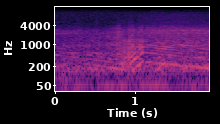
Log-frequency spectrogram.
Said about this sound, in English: Three-wheel racing cars, no less. 500 cc's, 4-cylinder, water-cooled, an immense amount of brake horsepower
